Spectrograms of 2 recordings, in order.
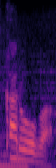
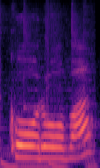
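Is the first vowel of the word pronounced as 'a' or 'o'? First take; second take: a; o. First: The first vowel sounds like an 'a'. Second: The first vowel sounds like a full 'o'. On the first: This is how the word is actually spoken. "but you pronounce karova" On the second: This is how the word is spelled. "you write korova"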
